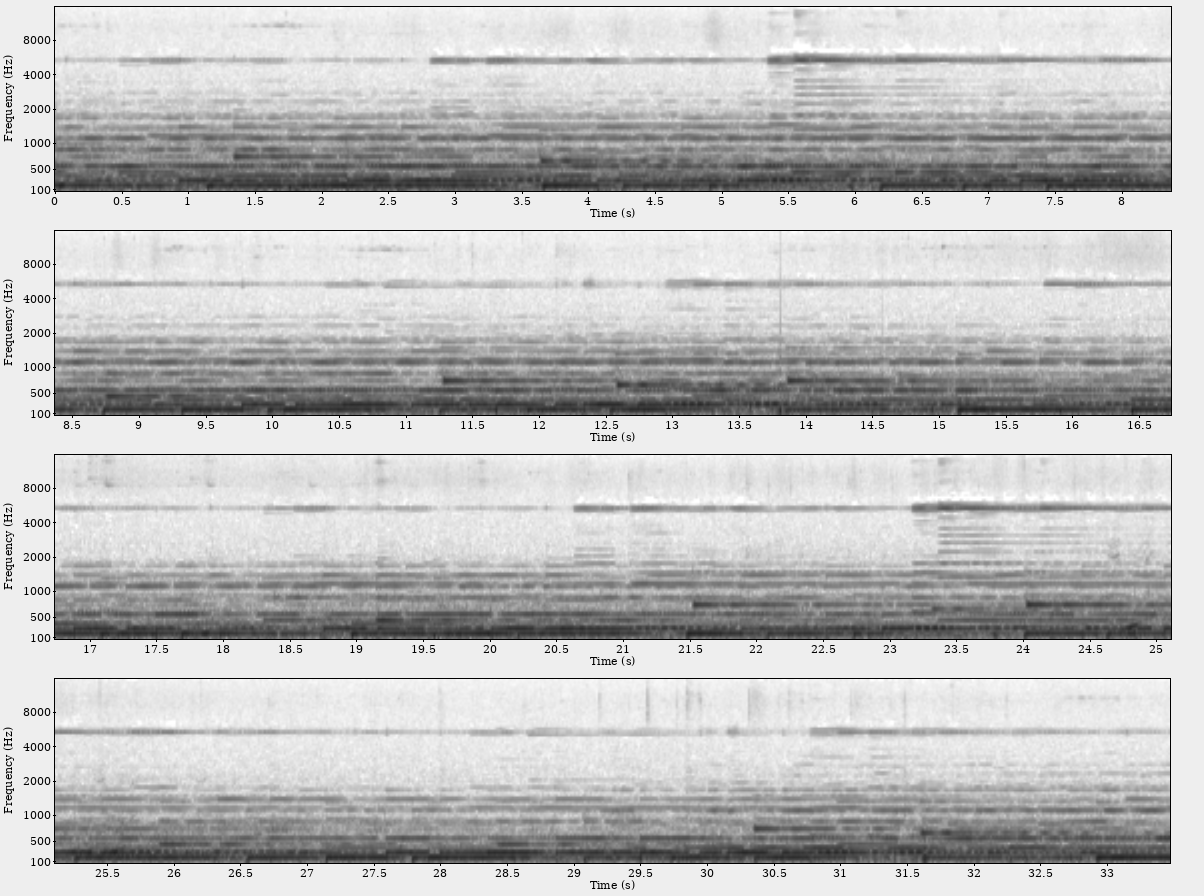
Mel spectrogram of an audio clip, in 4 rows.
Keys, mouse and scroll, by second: 1.5-2.9 scroll down 5, 2.9 Tab, 3.3 scroll up 2, 4.1 g, 5.8 scroll down 4, 6.0 a, 6.2 a, 6.8 shift+middle click, 7.5 1, 7.8-8.2 scroll up 2, 8.2 click, 10.1 a, 10.3 a, 10.7-12.1 shift+scroll up 10, 10.8 shift+middle click, 12.1-12.5 scroll down 1, 12.5 3, 13.1 1, 13.9 z, 14.5 click, 15.1-15.5 scroll down 8, 15.8 g, 18.2 shift+middle click, 18.7-19.0 scroll up 8, 19.3 shift+middle click, 19.6-20.2 scroll up 6, 20.2 s, 23.2 scroll down 1, 23.5 middle click, 24.0 scroll down 1, 24.3-25.8 typing, 24.7 scroll up 1, 25.3 Tab, 26.2 shift+middle click, 26.7 scroll down 1, 26.9 a, 27.0 click, 27.1 a, 27.5 click, 28.4 shift+click, 29.1 KP_1, 29.8 scroll up 5, 30.6-31.0 scroll up 2, 31.0 shift+middle drag, 31.3 scroll up 3, 31.8 g, 33.2-33.4 scroll down 8.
